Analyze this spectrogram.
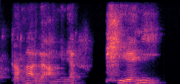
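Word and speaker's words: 便宜: ya 便宜 ya PH PH. Jadi kita tambahin H secara sadar. Oh ini bacanya PHIAN gitu ya. 便宜便宜.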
